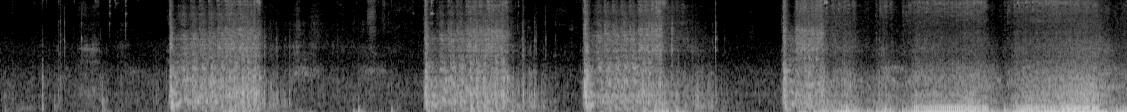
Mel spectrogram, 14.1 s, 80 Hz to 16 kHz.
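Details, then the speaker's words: 1987 Reliant Rialto barn find, on choke: several cranking bursts, then catches and settles into a low, somewhat uneven run; starts very quickly and runs. "That was a quick answer to will it start. In fact, I think that's the quickest starting barn find car I've ever had."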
